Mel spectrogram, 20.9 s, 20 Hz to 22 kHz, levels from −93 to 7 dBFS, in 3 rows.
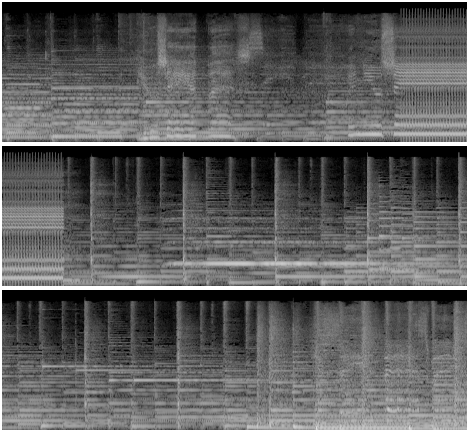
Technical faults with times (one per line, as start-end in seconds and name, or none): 5.99-7.89 system hang loop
